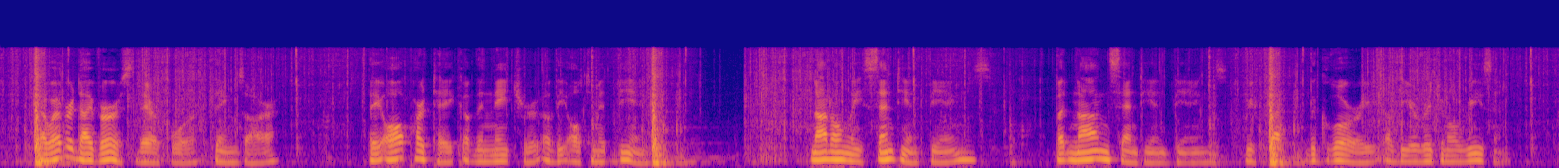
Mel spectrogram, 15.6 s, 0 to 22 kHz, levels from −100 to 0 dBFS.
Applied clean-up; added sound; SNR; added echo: none; Crumpling, crinkling; 8 dB; none.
